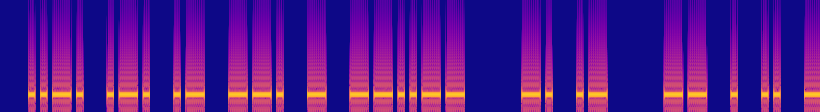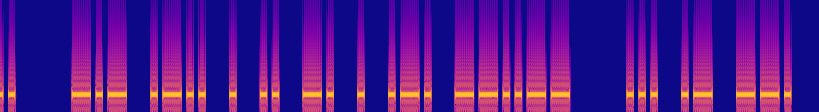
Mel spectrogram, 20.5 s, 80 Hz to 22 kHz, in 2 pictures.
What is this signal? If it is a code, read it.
Morse code, heard as a keyed tone, about 16 wpm, 700 Hz. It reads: FRAGT, NA MEIN KLEINER, SAG
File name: Morsekurs / Witze / Witz 29. Januar 2019, 70 F80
